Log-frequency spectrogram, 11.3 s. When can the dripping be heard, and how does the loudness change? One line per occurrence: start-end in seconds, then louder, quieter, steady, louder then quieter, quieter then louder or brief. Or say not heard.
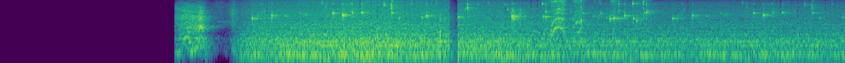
3.1-11.2 quieter.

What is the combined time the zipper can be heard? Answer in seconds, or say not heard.
3 s.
